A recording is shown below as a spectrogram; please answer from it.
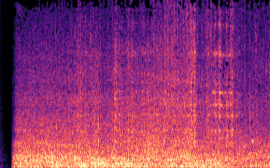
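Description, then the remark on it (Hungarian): A heavy truck drives along a side road in Jász-Nagykun-Szolnok county, Hungary, its engine and tires producing a loud, steady rumbling roar that starts abruptly and holds for several seconds, with no voices. “Egy mellékúton megy ez a kamion, itt nem kell elektronikus útdíjat fizetnie.”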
